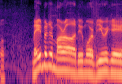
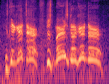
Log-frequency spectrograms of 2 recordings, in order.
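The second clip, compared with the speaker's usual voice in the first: excited high voice; 12 semitones higher than usual. Real, not acted. Hyping a teammate's shot.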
